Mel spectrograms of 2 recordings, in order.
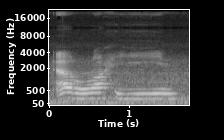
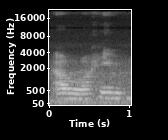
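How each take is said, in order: First: The vowel before the final m is long. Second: The vowel before the final m is short. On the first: The speaker calls it right. "so we elongate it by two long. So I say Ar-Rahim" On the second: The speaker calls it wrong. "If I make it only a kasra and um, I disregarded the ya, that would be ar-rahim"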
